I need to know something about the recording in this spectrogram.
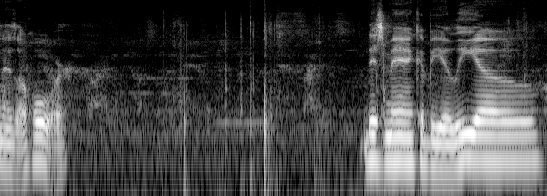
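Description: Playing cards rustle and flick softly in someone's hands.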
